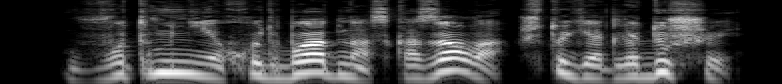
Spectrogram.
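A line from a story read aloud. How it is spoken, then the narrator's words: Grumbling stranger. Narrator (Russian): проворчал незнакомец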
